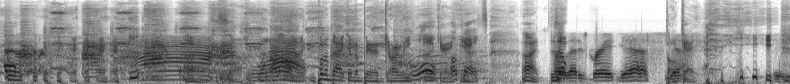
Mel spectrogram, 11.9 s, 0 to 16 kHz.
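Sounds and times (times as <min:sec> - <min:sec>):
laughter: 0:00.0 - 0:07.4, 0:10.1 - 0:11.8
speech: 0:00.1 - 0:11.8
person in a studio imitating a donkey-cow hybrid mooing: 0:01.3 - 0:04.7, 0:05.9 - 0:07.4
breaths: 0:07.3 - 0:07.8.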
